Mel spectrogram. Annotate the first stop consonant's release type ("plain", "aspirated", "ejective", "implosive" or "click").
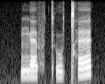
ejective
